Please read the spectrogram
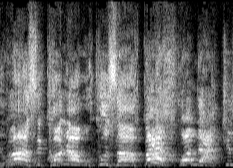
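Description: A man talking loudly and excitedly in Kinyarwanda, in rapid, emphatic bursts.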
